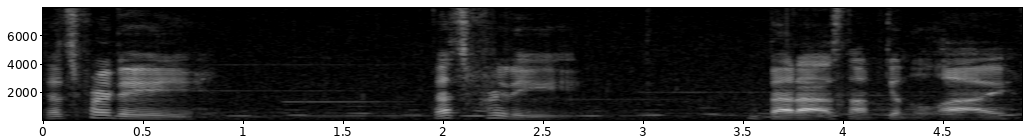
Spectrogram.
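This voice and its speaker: A man's voice: mid-range voice, lively intonation, slow. A man streaming a video game, giving casual, slangy commentary in short exclamatory reactions. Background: game music.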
